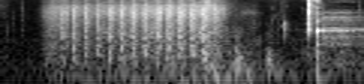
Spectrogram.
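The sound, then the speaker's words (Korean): A bird's wings flap in a rapid, whirring flutter of fast even beats for about a second, then fade. A sharp click and a brief high ringing tone follow. No one speaks. “무슨 뭐 저 신문 윤정기가 막 돌아가는 소리 같기도 한데 새 날갯짓입니다.”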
